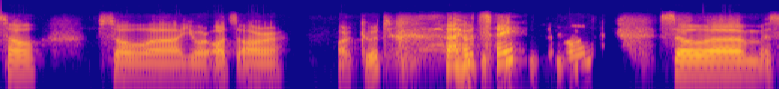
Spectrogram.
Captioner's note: laughing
